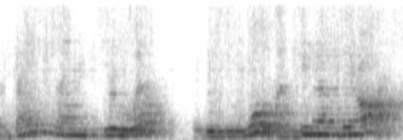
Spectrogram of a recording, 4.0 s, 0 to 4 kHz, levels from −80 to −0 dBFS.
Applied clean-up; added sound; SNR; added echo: neural separator model SepFormer DNS4.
